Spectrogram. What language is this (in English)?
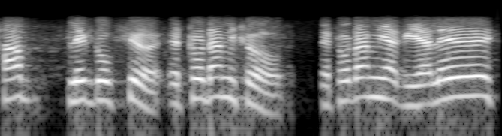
Bodo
